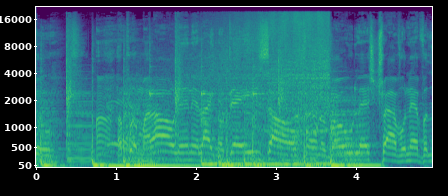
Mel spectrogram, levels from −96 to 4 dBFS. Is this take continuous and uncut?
yes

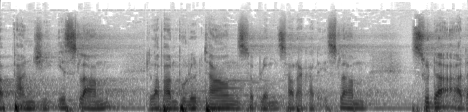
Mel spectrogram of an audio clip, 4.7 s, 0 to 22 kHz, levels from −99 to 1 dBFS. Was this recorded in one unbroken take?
no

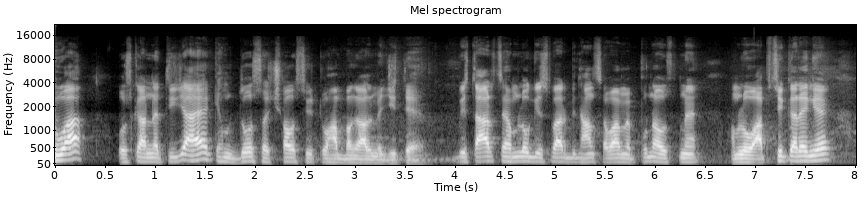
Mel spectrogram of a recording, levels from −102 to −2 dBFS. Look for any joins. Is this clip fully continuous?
no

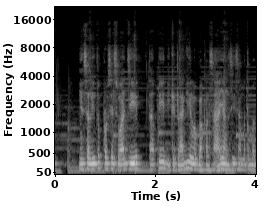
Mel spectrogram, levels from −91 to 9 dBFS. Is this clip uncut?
yes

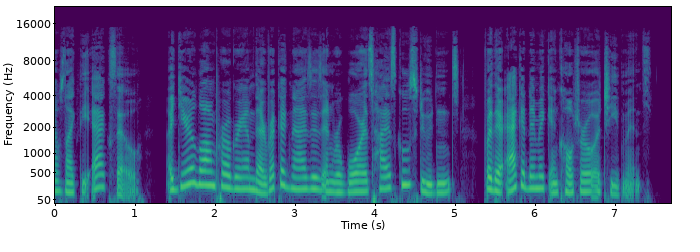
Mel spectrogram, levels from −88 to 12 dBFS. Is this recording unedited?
yes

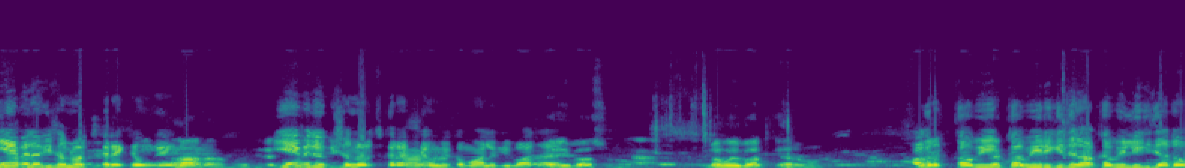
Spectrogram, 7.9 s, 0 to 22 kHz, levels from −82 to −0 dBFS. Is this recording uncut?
yes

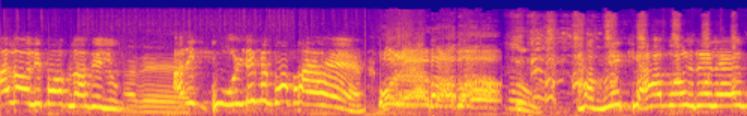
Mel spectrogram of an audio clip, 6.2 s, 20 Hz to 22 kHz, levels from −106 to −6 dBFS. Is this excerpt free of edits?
no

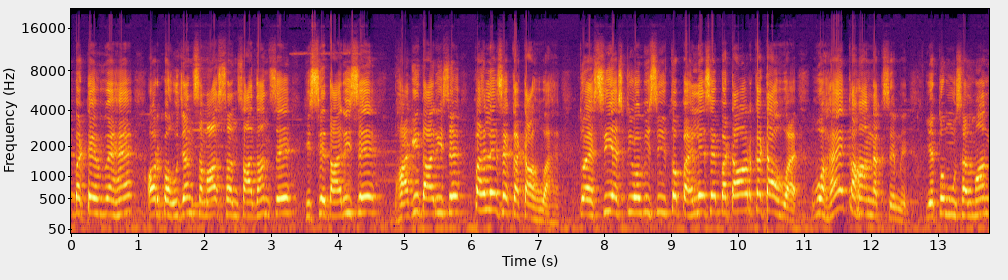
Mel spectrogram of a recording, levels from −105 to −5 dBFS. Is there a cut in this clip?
yes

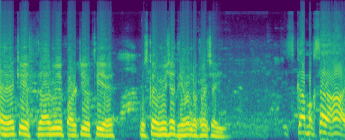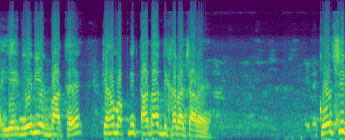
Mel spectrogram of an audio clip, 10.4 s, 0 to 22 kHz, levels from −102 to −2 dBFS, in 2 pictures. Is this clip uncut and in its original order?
no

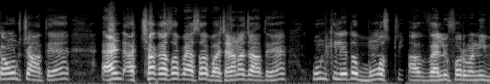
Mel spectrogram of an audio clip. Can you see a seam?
yes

